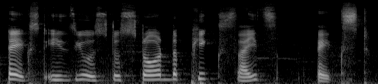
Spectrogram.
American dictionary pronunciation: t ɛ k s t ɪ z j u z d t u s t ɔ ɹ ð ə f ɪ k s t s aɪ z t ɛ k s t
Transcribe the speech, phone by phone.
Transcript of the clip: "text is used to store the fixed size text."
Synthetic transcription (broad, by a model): t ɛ k s t ɪ z j u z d t u s t ɔ ɹ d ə p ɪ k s s aɪ s t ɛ k s t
